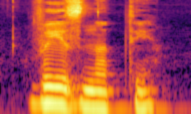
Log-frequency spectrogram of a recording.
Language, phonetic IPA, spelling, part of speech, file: Ukrainian, [ˈʋɪznɐte], визнати, verb, Uk-визнати.ogg
- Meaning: to acknowledge, to recognize, to accept (admit as fact or truth)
